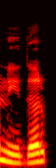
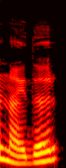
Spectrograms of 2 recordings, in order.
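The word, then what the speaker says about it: neither: यानी each, every, आइदर, नाइदर। देखिए इनकी दो प्रोनाउंसिएशन हम कर सकते हैं, आइदर नाइदर भी बोल सकते हैं और ईदर नीदर भी बोल सकते हैं। No problem is देयर।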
